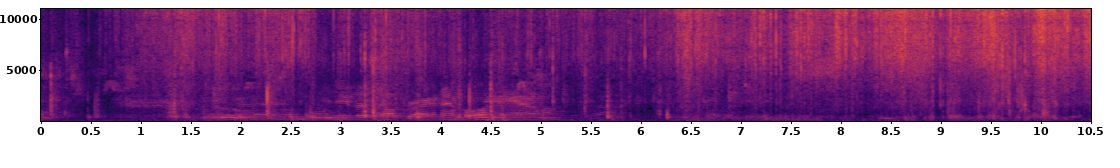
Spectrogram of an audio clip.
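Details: Sheep during shearing, giving several wavering, quavering bleats in a cluster around the middle, with harmonics stacked above each call, mixed with people talking and a steady hiss of background noise.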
